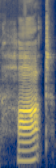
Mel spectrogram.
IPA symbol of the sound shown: ɑ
